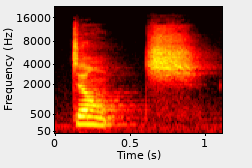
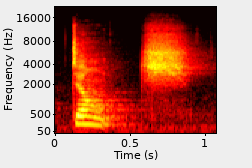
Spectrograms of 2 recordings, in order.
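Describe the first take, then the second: Both takes have the same delivery.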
